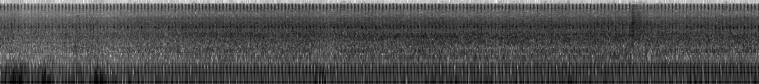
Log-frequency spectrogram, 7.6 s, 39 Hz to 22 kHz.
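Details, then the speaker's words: Tuned Mustang on the dyno with Boss 302 manifold and long-tube headers: smooth, quiet, steady idle with no ticking or knocking. "so far everything sounds good no there's nice and quiet"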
